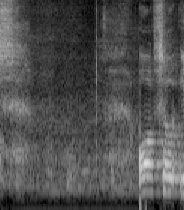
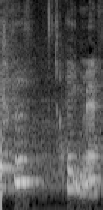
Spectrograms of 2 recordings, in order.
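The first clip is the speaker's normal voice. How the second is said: quiet, offhand hmm amen; mock half-hearted reply; limp amen; 2 semitones higher, 5 dB quieter than usual. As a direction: shrug it off with a soft amen. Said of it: "He didn't say".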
